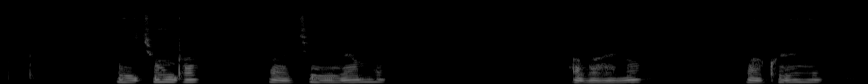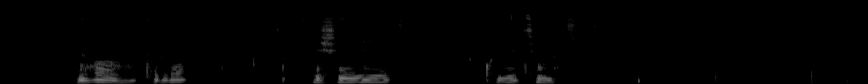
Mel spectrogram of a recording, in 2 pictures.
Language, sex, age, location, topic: Kinyarwanda, male, 25-35, Kigali, health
